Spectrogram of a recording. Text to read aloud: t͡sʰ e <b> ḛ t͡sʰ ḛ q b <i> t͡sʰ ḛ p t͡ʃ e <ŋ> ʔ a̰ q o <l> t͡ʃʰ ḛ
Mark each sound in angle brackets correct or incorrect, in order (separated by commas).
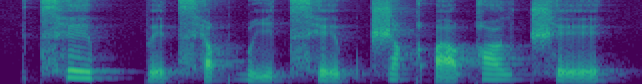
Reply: incorrect, incorrect, incorrect, correct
